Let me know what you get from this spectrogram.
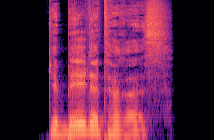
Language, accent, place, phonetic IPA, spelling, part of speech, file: German, Germany, Berlin, [ɡəˈbɪldətəʁəs], gebildeteres, adjective, De-gebildeteres.ogg
- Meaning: strong/mixed nominative/accusative neuter singular comparative degree of gebildet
